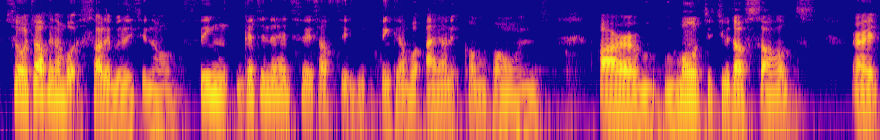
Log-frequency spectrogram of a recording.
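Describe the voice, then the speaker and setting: A man teaching an online lesson informally, his speech slightly muffled by a sore mouth, often checking in with short tag questions. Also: medium pitch. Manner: didactic, frequent check-in tags like "right?" and "okay?". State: sore mouth from an emerging wisdom tooth. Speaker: chemistry teacher. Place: online class over screen share.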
